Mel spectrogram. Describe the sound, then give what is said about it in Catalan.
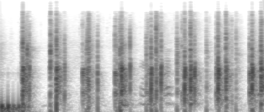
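A small group claps for a first-time guest on a Catalan radio show. Many brisk, sharp claps land in quick, uneven succession and stand out loudly against silence. “sempre la primera vegada davant del micro costa una mica i, per tant, un altre aplaudiment.”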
